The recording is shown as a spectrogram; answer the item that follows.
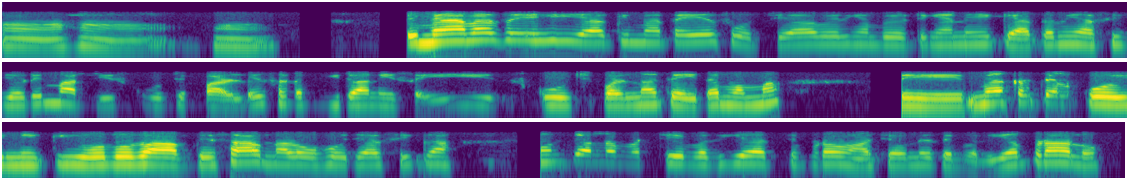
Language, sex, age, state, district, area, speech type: Punjabi, female, 45-60, Punjab, Faridkot, urban, conversation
